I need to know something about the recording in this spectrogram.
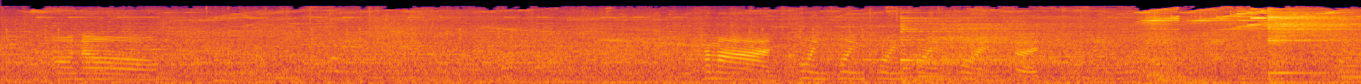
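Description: Rising Fortunes slot machine's electronic sound effects during free spins: short chiming tones and falling glides as the reels spin and stop, with a brighter chime near the end as a coin symbol lands. Underneath is the steady din of a casino floor, chatter and other machines.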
